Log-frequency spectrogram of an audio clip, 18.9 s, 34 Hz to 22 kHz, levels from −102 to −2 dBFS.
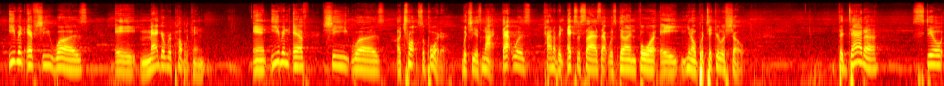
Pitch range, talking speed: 120-165 Hz, 120 wpm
